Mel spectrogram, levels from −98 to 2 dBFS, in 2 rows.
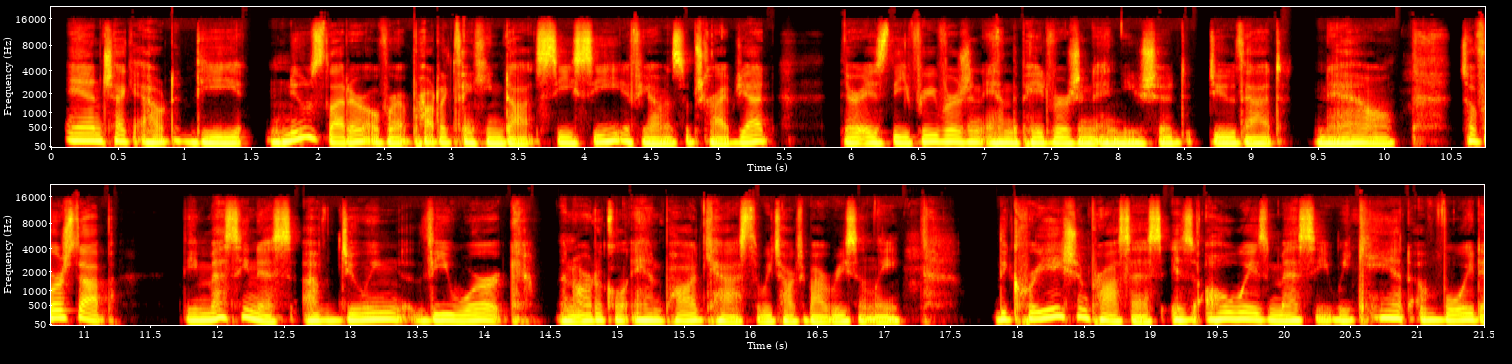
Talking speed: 155 wpm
